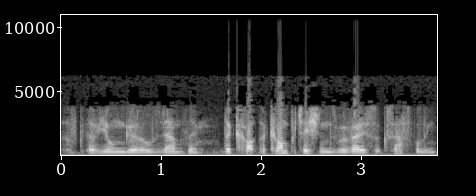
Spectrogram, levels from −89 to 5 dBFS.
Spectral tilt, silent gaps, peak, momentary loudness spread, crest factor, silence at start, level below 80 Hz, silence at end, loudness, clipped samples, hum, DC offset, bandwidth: -6.5 dB/octave; none; 0 dBFS; 9 LU; 16 dB; 0 s; -42 dBFS; 0 s; -15 LUFS; 0.2%; none; under 0.1%; 6.4 kHz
